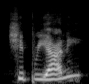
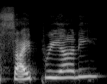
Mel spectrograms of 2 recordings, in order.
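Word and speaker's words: Cipriani: Chi riani chiani chip riani chipriani. Is that how you say that? It's not cypriyani. It's chipriani.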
